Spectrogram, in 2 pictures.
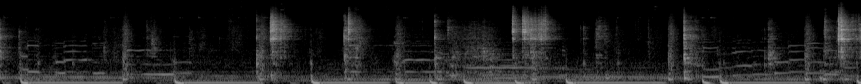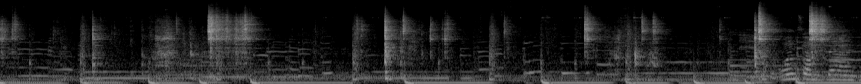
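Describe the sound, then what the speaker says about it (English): A spoon stirs salsa, taco seasoning, lime juice and cilantro in a slow cooker, with repeated close clinks and scrapes against the crock in an uneven rhythm over a quiet background. "So I'm gonna give this a mix just to kind of mix everything together."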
